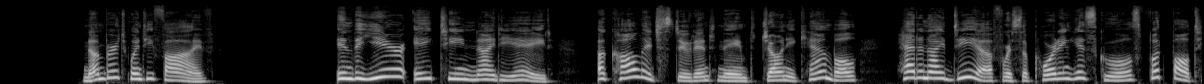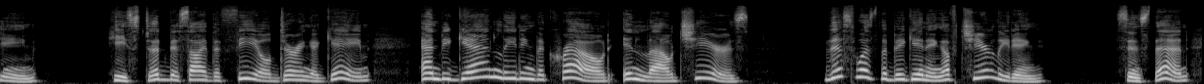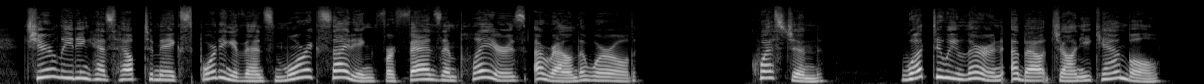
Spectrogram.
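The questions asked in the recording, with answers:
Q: What do we learn about Johnny Campbell?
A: He started cheerleading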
